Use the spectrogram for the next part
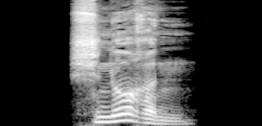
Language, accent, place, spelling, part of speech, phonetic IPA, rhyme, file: German, Germany, Berlin, Schnurren, noun, [ˈʃnʊʁən], -ʊʁən, De-Schnurren.ogg
- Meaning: 1. purr 2. a hum: the sound made by the smooth running of a mechanical system, like a well-maintained chain of a running bicycle 3. plural of Schnurre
